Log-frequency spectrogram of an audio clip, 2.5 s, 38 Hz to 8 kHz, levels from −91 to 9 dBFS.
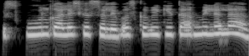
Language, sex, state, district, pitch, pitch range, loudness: Bhojpuri, female, Uttar Pradesh, Varanasi, 300 Hz, 285-305 Hz, -18 LUFS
